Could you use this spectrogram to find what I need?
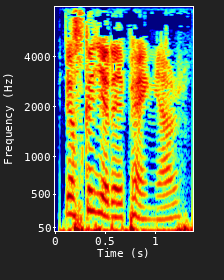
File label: swedish I will give you money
